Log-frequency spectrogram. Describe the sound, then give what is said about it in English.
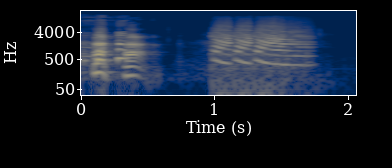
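Air horn sound effect: a couple of quick blaring bursts, then a longer, louder blast with a wavering tone that cuts off abruptly. “I appreciate the air horns because I love them.”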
